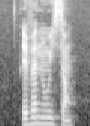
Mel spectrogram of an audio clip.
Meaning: present participle of évanouir
- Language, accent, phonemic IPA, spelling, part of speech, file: French, France, /e.va.nwi.sɑ̃/, évanouissant, verb, LL-Q150 (fra)-évanouissant.wav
